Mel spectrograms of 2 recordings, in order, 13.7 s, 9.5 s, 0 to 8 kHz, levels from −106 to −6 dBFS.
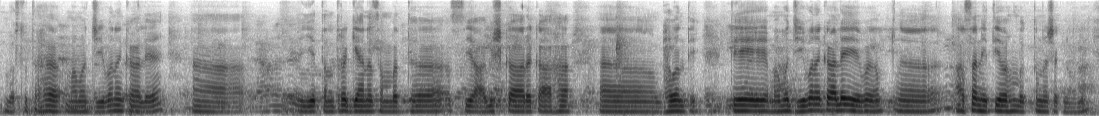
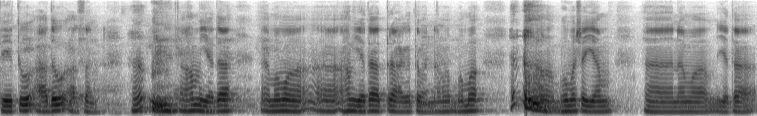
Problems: none marked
